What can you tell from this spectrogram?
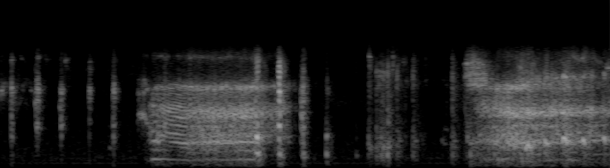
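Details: A person snores loudly, described as snoring like a monster.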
